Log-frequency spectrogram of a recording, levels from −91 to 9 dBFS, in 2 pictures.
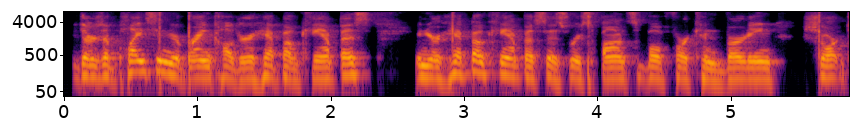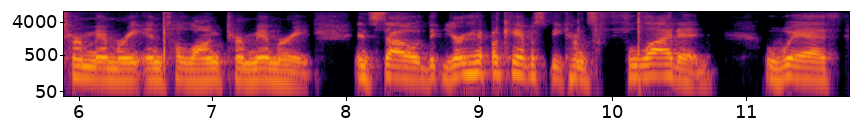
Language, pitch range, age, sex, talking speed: English, 110-140 Hz, 40-59, male, 145 wpm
